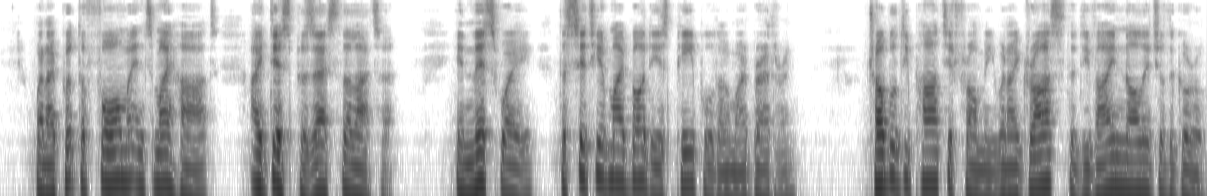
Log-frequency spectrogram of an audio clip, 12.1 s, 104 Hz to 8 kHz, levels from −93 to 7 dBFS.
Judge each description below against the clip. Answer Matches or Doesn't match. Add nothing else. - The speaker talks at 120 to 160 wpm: Doesn't match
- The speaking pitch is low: Matches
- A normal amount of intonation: Doesn't match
